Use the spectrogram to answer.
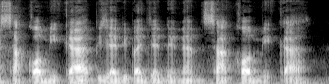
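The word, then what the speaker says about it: سقمك: Bifat hati ini cara bacanya sakomika, bisa dibaca dengan sakomika, sakomaka, bifat hati ini sakomika, sakom, fathahnya pada sin dan kof. Au bidommin fasukunin, atau dibaca dengan domah dan sukun, sukmik.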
